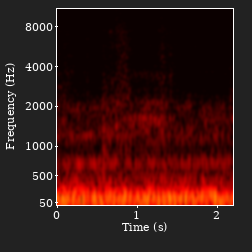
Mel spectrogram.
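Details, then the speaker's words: Newly installed 50-gallon A.O. Smith gas water heater, first firing; flame shifted briefly as air purged from the line, no leaks. Steady, even low burner roar with no surging, popping or sputter; heating normally. "It is getting some air out of the line, which is why you saw the flame kind of change, but it is heating. Happy days."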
